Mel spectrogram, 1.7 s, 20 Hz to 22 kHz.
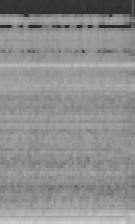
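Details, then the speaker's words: Honda Civic at operating temperature after adjusting the throttle body idle screw and removing a dirty PCV valve: steady, even low hum with no misses or surges, idling at about 1000 rpm and settling around 1100-1200 rpm with headlights on; normal idle. "the idle stays at a thousand i'm okay with the thousand turn the headlights it jumps up a little bit but then it settles back down to like 1100 1200 you see"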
